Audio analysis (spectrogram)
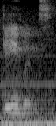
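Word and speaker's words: daemons: you could set up how you pronounce that Damons thank you I thought that was right I have a friend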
